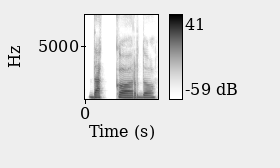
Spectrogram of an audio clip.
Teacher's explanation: demora um pouquinho na dupla consoante C.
